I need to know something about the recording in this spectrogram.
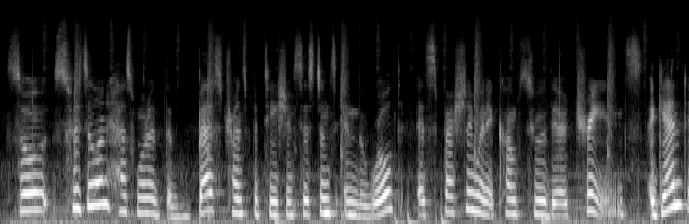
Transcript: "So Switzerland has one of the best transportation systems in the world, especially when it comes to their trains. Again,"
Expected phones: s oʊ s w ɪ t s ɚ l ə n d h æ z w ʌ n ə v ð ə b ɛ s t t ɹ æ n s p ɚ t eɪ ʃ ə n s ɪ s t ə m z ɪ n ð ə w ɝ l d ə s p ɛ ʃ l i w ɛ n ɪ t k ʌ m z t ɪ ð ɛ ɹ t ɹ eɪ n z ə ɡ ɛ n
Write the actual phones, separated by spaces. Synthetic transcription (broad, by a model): s oʊ s w ɪ t s ɚ l ə n d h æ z w ʌ n ə v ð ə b ɛ s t t ɹ æ n s p ɚ t eɪ ʃ ə n s ɪ s t ə m z ɪ n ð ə w ɝ l d ə s p ɛ ʃ l i w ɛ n ɪ t k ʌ m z t ɪ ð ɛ ɹ t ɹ eɪ n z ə ɡ ɛ n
